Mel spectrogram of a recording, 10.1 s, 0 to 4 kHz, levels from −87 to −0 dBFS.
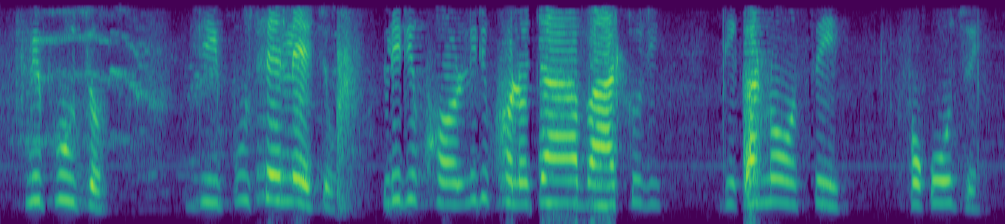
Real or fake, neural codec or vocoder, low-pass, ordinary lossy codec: real; none; 3.6 kHz; AAC, 16 kbps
